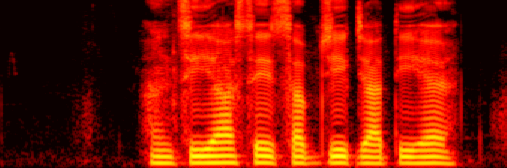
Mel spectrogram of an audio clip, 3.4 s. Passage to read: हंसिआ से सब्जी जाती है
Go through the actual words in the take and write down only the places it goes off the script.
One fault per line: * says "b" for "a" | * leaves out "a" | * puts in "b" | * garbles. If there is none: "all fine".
all fine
